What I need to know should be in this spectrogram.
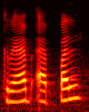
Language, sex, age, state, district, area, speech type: Urdu, female, 18-30, Bihar, Gaya, rural, spontaneous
